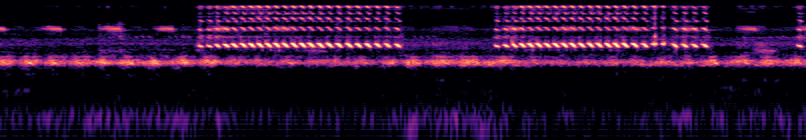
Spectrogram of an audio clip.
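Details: Nocturnal frog chorus with soft scattered chirps, then two loud, fast pulsed trills of about one second each, over a steady background hum of calling.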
